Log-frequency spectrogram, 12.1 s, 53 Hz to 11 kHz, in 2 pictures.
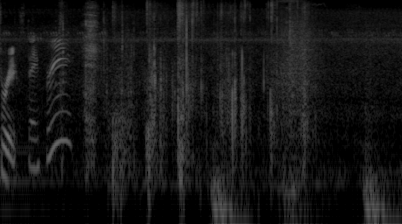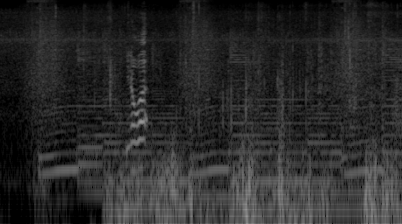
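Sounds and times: footsteps on gravelly dirt: 0.9 - 4.9, 6.7 - 8.0, 8.6 - 12.0.

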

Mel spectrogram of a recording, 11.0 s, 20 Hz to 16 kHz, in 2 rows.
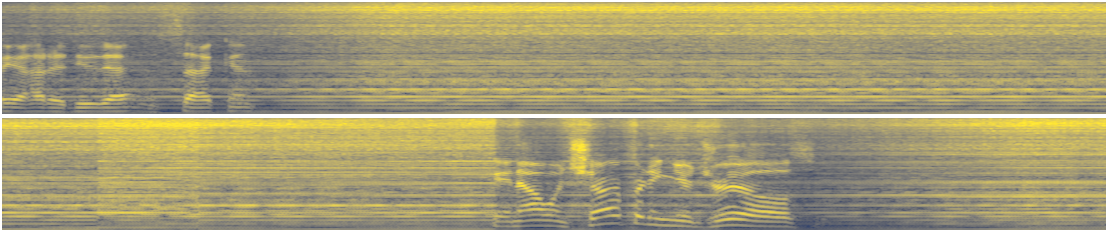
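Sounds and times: bench grinder motor whine: 0.0 - 11.0.

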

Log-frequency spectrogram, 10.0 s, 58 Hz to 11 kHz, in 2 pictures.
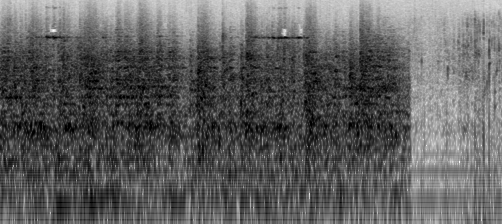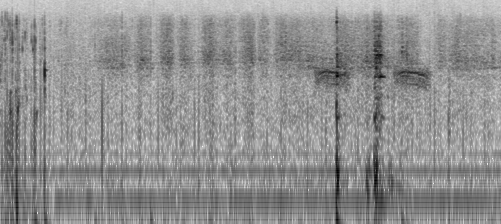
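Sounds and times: printing machine clatter: 0.0 - 4.1.

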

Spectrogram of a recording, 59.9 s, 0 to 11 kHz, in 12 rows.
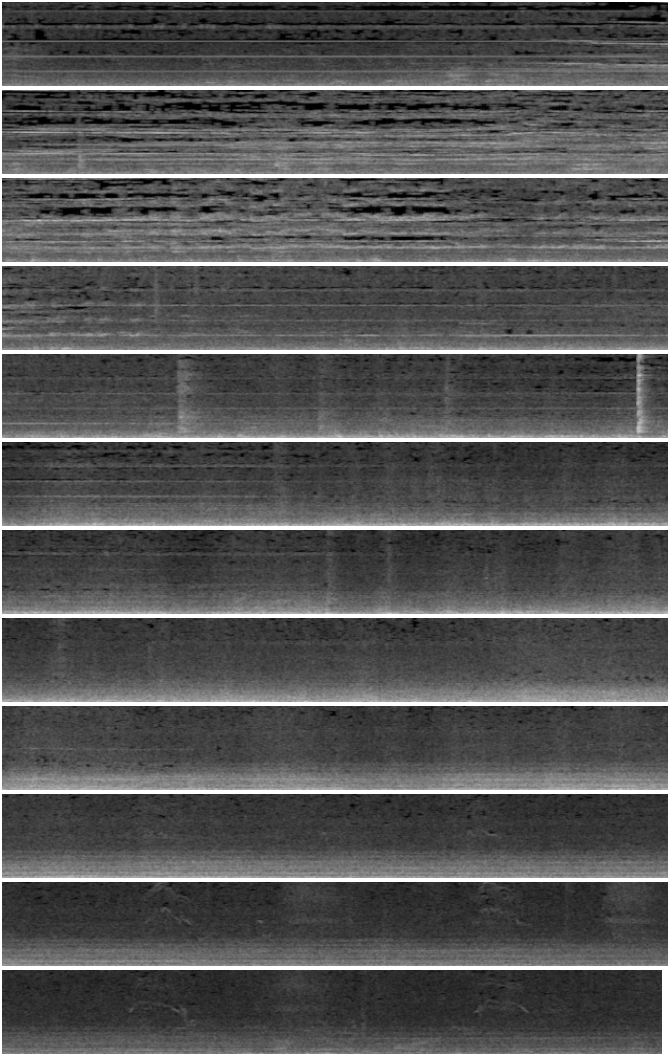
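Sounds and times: train wheel squeal: 0.0 - 34.1, 37.0 - 59.9
train wheels rumbling on rails: 4.4 - 59.9.

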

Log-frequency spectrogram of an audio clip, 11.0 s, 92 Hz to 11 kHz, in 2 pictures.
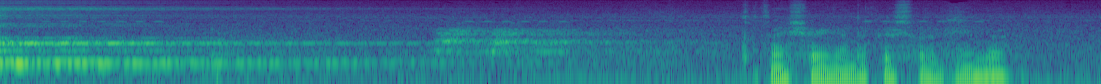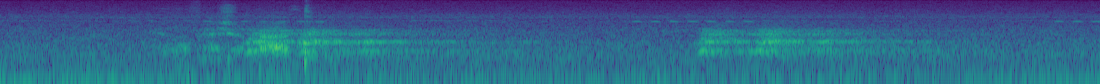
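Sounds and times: dog barking: 2.2 - 3.1, 6.7 - 7.8, 9.0 - 10.2.

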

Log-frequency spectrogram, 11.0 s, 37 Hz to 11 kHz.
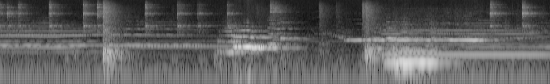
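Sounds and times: light percussion strokes: 0.0 - 11.0
sustained wind and string tones: 0.0 - 11.0.

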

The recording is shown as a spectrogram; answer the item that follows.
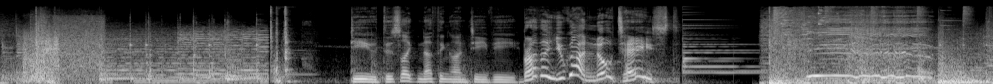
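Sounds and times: cartoon explosion: 0.2 - 1.0.

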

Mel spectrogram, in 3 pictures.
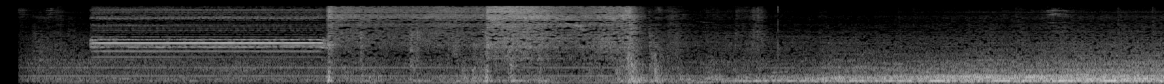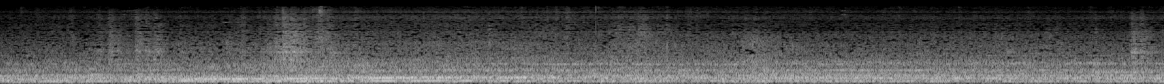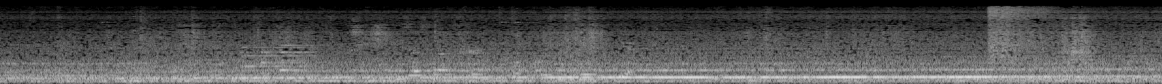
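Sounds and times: door warning tone: 0.9 - 3.6
doors closing with hiss: 3.2 - 6.8.

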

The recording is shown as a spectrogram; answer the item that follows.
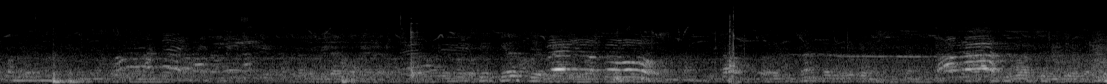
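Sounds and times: people shouting and calling: 5.4 - 6.8, 9.3 - 10.2.

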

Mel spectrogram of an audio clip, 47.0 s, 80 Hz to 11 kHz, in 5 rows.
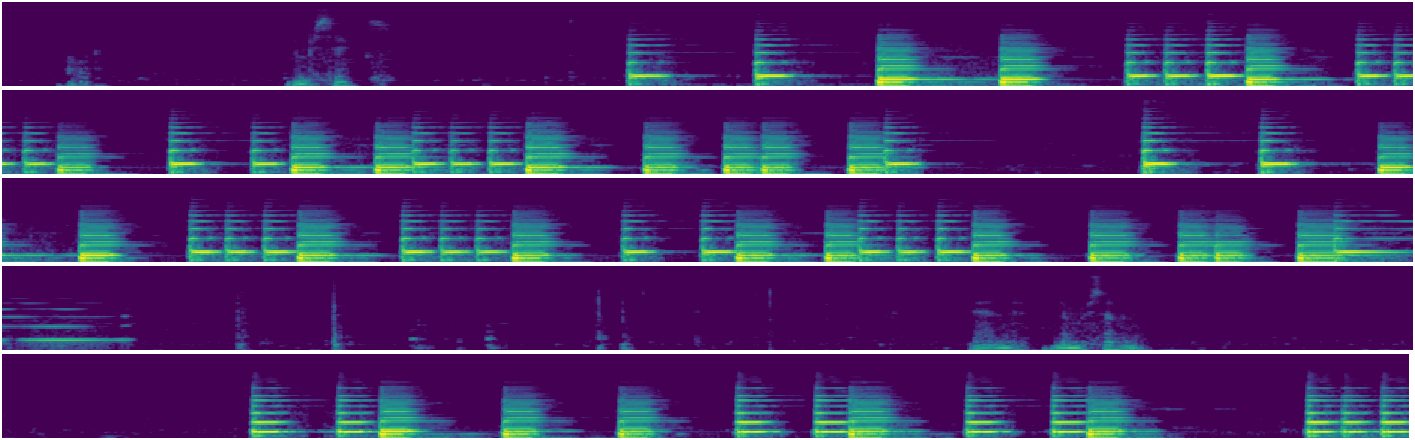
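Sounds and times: upright piano playing: 4.2 - 15.6, 17.8 - 29.1, 39.3 - 45.4, 46.3 - 47.0.

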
